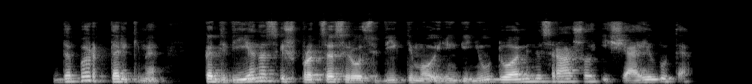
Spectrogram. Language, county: Lithuanian, Šiauliai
